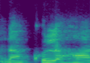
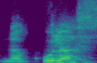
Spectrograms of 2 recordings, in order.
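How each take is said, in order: First: The word ends with a breathy 'ha' sound. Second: The word ends on a plain vowel sound. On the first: The speaker calls it wrong. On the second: The speaker calls it right.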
